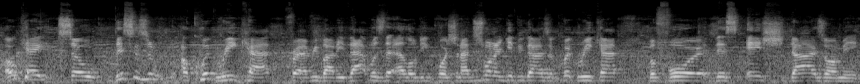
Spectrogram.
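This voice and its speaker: A man's voice: high voice, a little fast, hardly any pauses, distant mic, background noise. A man hosting a casual vlog, playful and chatty, recapping for his viewers and egging on his guest. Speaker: vlog host. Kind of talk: casual chat.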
